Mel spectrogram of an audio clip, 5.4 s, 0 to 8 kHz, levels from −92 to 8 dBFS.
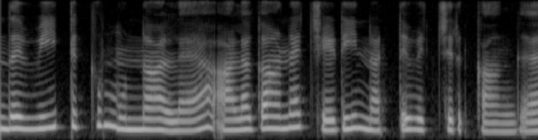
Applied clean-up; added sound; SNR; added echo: none; none; none; none.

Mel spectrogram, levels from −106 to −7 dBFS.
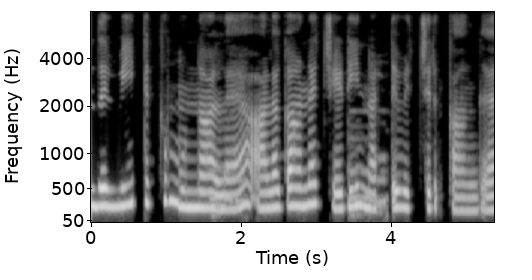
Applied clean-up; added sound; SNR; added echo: classical method Wiener filter.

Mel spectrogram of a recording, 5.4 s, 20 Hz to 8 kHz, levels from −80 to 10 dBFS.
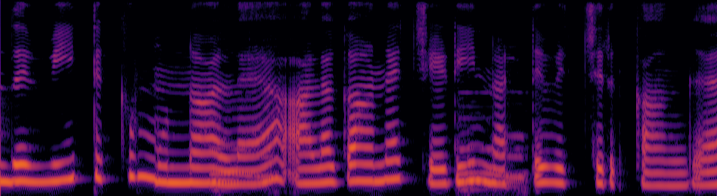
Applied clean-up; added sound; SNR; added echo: classical method log-MMSE.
